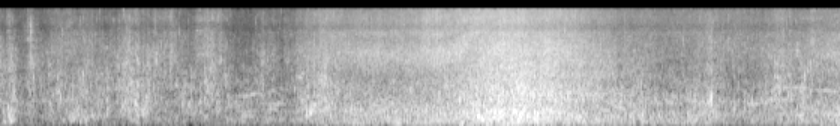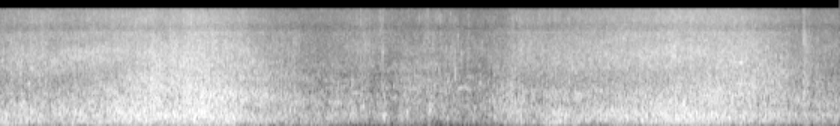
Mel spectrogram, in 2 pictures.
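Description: Small Black Sea waves breaking and washing up a sandy shore. The surf swells three times, about four seconds apart.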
